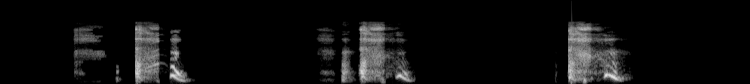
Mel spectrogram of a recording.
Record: {"three_cough_length": "7.5 s", "three_cough_amplitude": 31772, "three_cough_signal_mean_std_ratio": 0.31, "survey_phase": "beta (2021-08-13 to 2022-03-07)", "age": "45-64", "gender": "Female", "wearing_mask": "No", "symptom_none": true, "smoker_status": "Never smoked", "respiratory_condition_asthma": false, "respiratory_condition_other": false, "recruitment_source": "Test and Trace", "submission_delay": "0 days", "covid_test_result": "Negative", "covid_test_method": "LFT"}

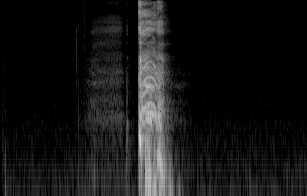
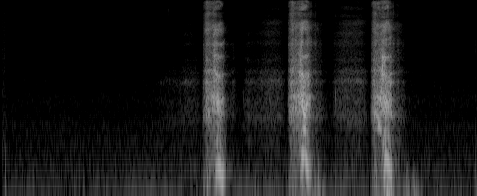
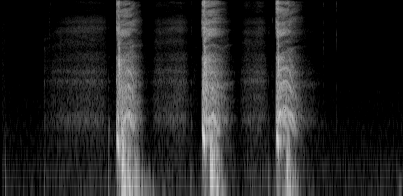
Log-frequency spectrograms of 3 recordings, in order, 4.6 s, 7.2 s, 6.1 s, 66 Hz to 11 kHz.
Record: {"cough_length": "4.6 s", "cough_amplitude": 16785, "cough_signal_mean_std_ratio": 0.23, "exhalation_length": "7.2 s", "exhalation_amplitude": 7457, "exhalation_signal_mean_std_ratio": 0.3, "three_cough_length": "6.1 s", "three_cough_amplitude": 15623, "three_cough_signal_mean_std_ratio": 0.29, "survey_phase": "beta (2021-08-13 to 2022-03-07)", "age": "18-44", "gender": "Male", "wearing_mask": "No", "symptom_cough_any": true, "symptom_runny_or_blocked_nose": true, "symptom_fatigue": true, "symptom_headache": true, "smoker_status": "Ex-smoker", "respiratory_condition_asthma": false, "respiratory_condition_other": false, "recruitment_source": "Test and Trace", "submission_delay": "2 days", "covid_test_result": "Positive", "covid_test_method": "RT-qPCR", "covid_ct_value": 17.5, "covid_ct_gene": "ORF1ab gene"}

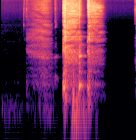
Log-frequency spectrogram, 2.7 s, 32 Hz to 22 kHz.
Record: {"cough_length": "2.7 s", "cough_amplitude": 32768, "cough_signal_mean_std_ratio": 0.36, "survey_phase": "beta (2021-08-13 to 2022-03-07)", "age": "45-64", "gender": "Female", "wearing_mask": "No", "symptom_none": true, "smoker_status": "Ex-smoker", "respiratory_condition_asthma": false, "respiratory_condition_other": false, "recruitment_source": "REACT", "submission_delay": "1 day", "covid_test_result": "Negative", "covid_test_method": "RT-qPCR", "influenza_a_test_result": "Negative", "influenza_b_test_result": "Negative"}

